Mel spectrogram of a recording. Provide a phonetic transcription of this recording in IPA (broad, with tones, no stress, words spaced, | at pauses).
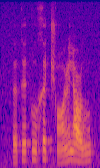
ə˩kɘ˥ku˥ xə˥t͡ʃʰɔ̃˩˧ɭĩ˥ʕu˧˥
